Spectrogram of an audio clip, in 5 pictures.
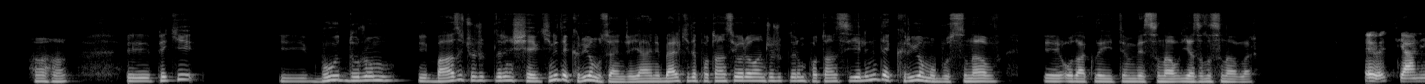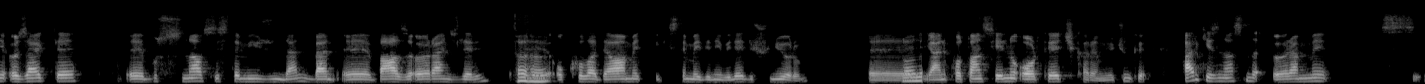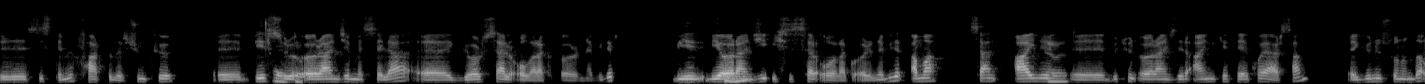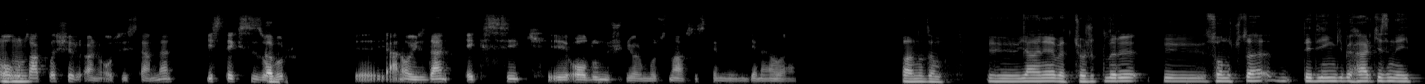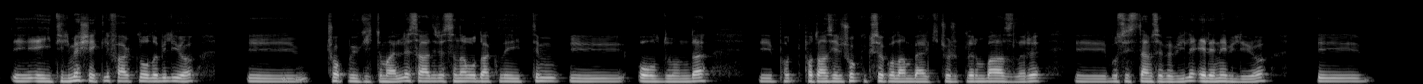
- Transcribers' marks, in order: other background noise; tapping
- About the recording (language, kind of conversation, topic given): Turkish, podcast, Sınav odaklı eğitim hakkında ne düşünüyorsun?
